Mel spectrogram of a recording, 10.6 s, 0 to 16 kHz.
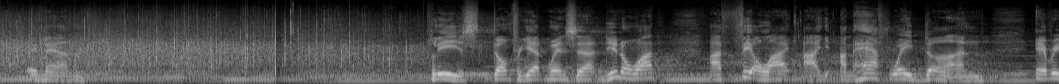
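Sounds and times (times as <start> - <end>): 
church audience clapping: 0.0 - 5.0
speech: 0.3 - 1.0, 4.3 - 10.5.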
